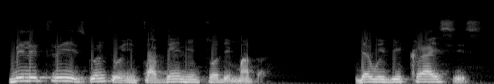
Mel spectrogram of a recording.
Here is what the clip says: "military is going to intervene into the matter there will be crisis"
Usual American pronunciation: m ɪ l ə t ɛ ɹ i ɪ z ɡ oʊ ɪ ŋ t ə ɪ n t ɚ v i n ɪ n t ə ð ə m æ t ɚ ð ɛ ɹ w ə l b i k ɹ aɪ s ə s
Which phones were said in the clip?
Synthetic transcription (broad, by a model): m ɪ l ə t ɹ i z ɡ oʊ ɪ ŋ t ə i n t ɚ v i n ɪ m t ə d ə m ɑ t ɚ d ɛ w ə l b i k ɹ aɪ s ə s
